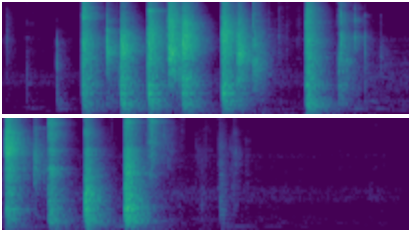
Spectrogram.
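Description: Bearded axe chopping a wooden block on a chopping stump: about a dozen sharp wooden chops and knocks in quick succession over some four seconds, then stopping.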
